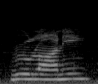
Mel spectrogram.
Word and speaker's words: Rhulani: her so class is going to be going rule Ani it's spelled aw you almost got it right there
